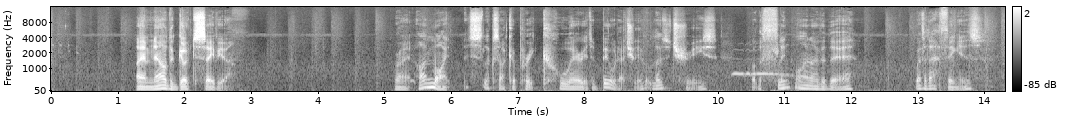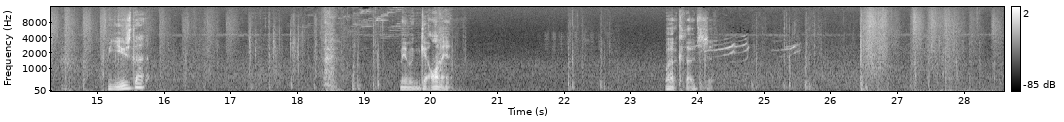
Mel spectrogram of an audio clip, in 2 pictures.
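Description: Footsteps rustle softly through grass.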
